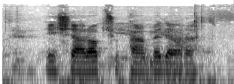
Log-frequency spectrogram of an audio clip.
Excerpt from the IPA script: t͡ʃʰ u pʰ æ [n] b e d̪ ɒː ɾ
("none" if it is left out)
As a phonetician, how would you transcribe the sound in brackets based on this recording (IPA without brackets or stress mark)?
m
